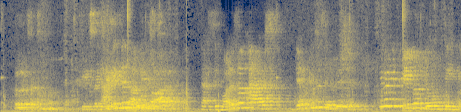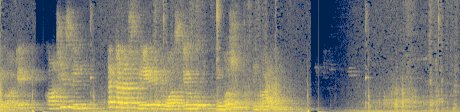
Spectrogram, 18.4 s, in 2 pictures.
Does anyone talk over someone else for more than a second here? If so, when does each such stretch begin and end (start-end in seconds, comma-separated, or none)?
1.9-3.2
